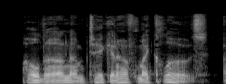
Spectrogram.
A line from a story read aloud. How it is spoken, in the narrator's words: I mutter, concentrating on trying not to stumble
